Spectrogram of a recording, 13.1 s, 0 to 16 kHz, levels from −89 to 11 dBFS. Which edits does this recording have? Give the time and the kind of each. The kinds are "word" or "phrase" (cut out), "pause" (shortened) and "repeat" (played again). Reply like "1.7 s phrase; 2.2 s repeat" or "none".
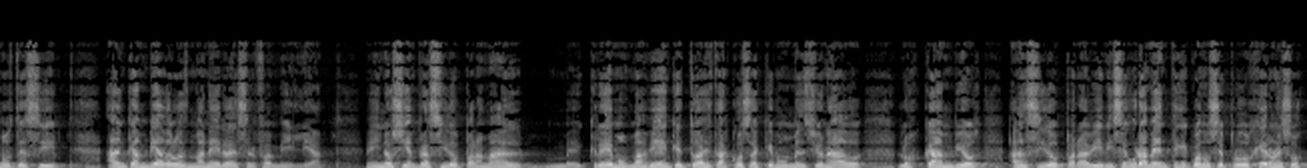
none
